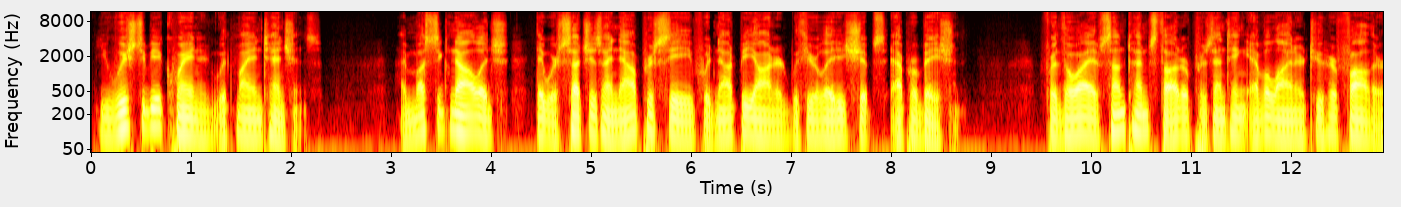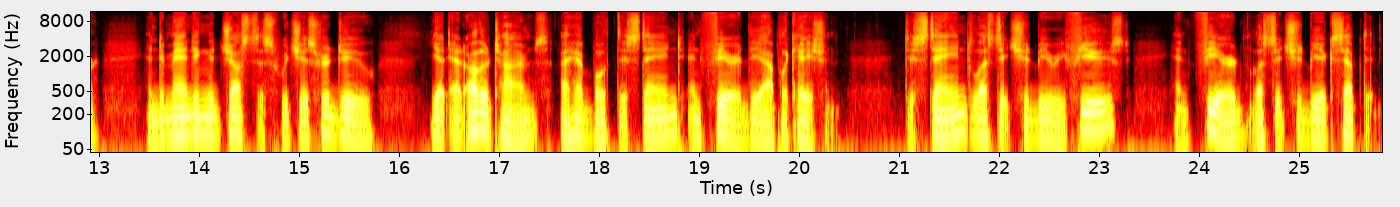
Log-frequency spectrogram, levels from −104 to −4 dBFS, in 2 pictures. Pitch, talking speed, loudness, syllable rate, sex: 85 Hz, 165 wpm, -21 LUFS, 5.4 syllables/s, male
